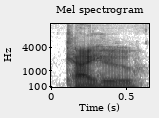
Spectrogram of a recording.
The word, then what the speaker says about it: Kaiju: Kaiju numero oo yeah I watch it in Spanish it's pronounced caiu yeah I don't know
